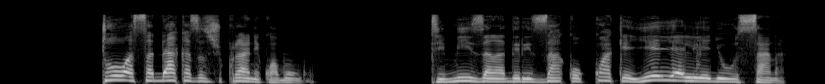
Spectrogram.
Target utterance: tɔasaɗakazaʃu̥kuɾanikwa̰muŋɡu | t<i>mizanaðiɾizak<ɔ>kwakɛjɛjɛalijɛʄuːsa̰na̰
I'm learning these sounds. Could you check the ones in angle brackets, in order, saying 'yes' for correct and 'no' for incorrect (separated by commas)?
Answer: yes, yes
